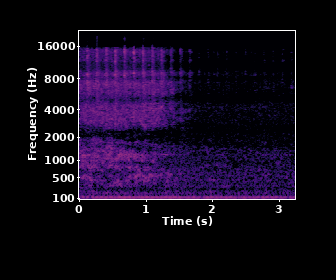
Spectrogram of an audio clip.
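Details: 1996 Ford F-150, recorded at exhaust while revved from under hood: steady drone with uneven lumpy pulse about four per second, no smoke; poor compression test, suspected dead cylinder misfire.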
